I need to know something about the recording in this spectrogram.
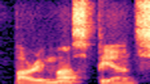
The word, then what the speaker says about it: Arimaspians: the one-eyed, so let's see if we can pronounce this correctly. It's Arimaspians.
